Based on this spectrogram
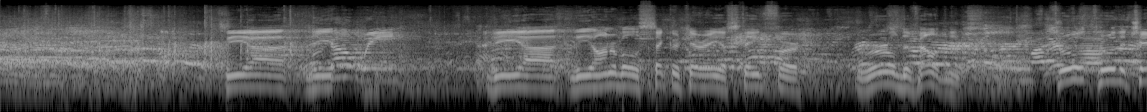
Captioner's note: some Applause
